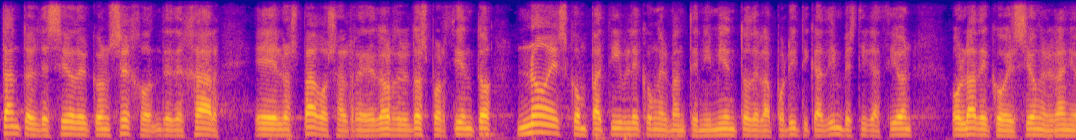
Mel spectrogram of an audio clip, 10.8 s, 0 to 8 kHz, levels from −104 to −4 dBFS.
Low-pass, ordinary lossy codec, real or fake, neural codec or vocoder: 7.2 kHz; Opus, 24 kbps; real; none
